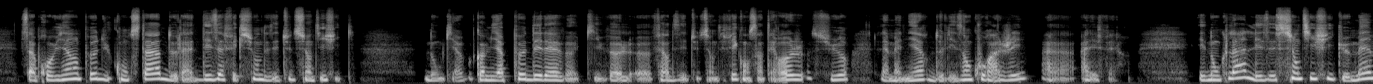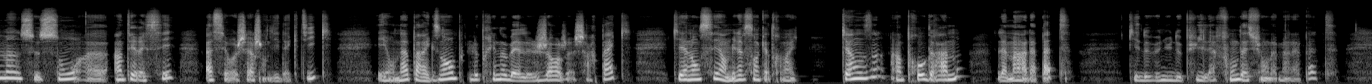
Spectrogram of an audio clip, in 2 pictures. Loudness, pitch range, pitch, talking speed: -18 LUFS, 205-260 Hz, 230 Hz, 190 wpm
